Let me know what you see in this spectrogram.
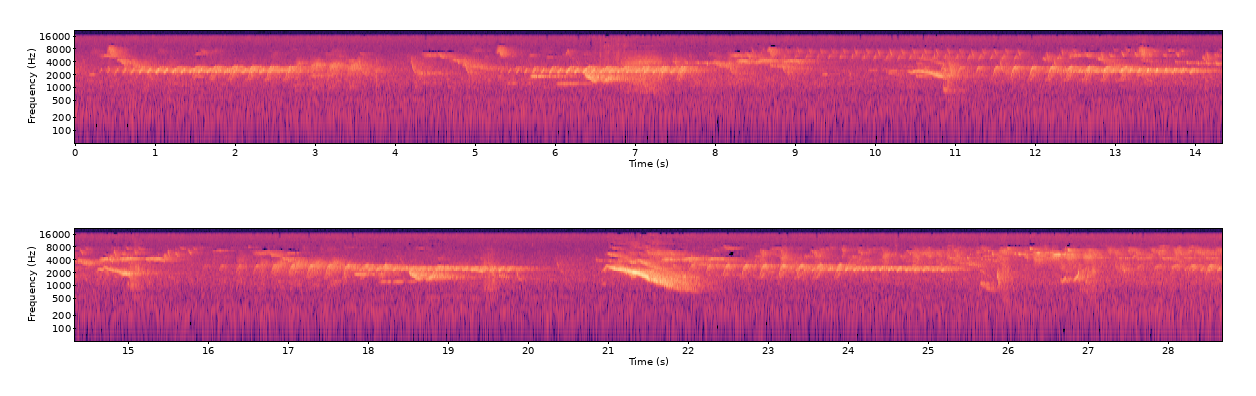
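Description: Birds calling: a fast trilled phrase of about two seconds repeated every few seconds, with short calls sliding sharply downward in pitch between them, one much louder than the rest about two thirds of the way through.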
